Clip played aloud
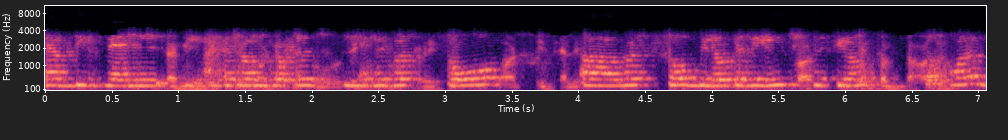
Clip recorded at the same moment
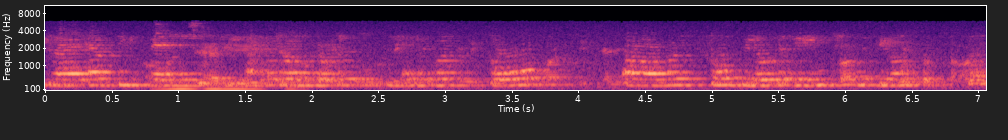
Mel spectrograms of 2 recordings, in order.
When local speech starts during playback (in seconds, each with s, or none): 0.8 s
